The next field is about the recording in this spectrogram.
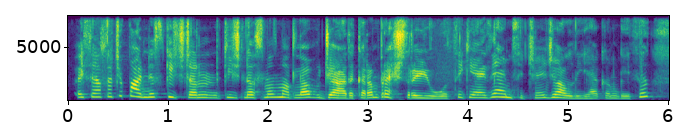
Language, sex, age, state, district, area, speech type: Kashmiri, female, 18-30, Jammu and Kashmir, Anantnag, rural, spontaneous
